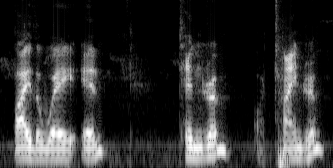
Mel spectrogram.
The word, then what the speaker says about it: Tyndrum: It's by the way in Tyndrum or Tyndrum. It's spelled T-Y, but I think they say T-I, Tyndrum, on the West Island Way.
